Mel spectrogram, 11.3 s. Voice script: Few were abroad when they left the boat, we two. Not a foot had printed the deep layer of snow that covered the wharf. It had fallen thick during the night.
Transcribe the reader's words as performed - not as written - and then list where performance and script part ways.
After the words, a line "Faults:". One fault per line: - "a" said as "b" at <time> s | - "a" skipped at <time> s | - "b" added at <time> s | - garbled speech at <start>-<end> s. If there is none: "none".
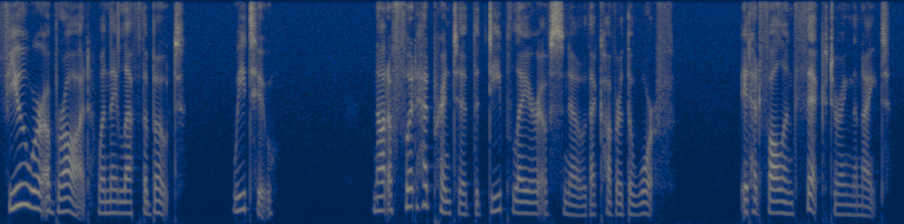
Few were abroad when they left the boat, we two. Not a foot had printed the deep layer of snow that covered the wharf. It had fallen thick during the night.
Faults:
none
